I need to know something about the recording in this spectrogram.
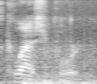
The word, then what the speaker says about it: Kalashipur: It's Kalashipur. So like you go in, you say your last name, it's like people know you. And, Say it like, again. Sorry. It's a Kalashi and then a Pur.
